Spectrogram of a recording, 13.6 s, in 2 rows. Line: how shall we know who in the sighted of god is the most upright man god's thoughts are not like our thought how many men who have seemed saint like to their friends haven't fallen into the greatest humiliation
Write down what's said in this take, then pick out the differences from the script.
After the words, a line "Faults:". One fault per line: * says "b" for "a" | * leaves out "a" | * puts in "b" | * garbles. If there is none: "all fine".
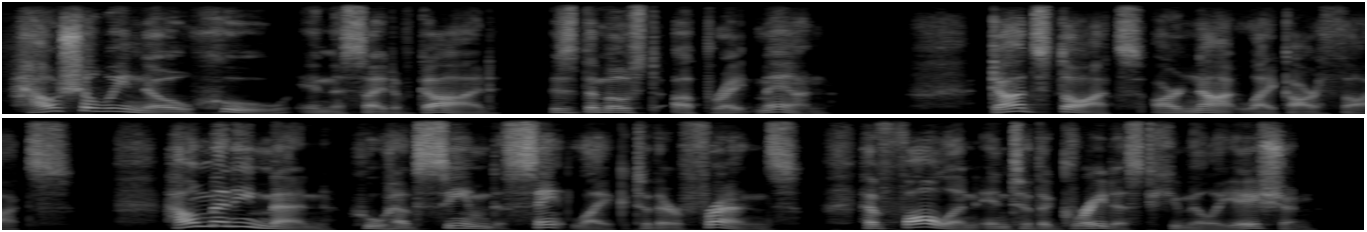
how shall we know who in the sight of god is the most upright man god's thoughts are not like our thoughts how many men who have seemed saint like to their friends have fallen into the greatest humiliation
Faults:
* says "sight" for "sighted"
* says "thoughts" for "thought"
* says "have" for "haven't"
